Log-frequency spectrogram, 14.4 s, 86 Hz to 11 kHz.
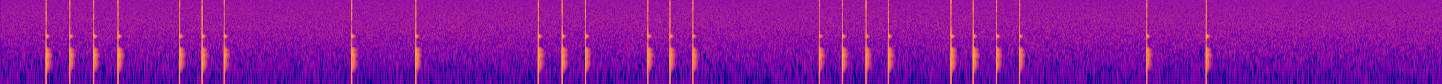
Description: Tap code, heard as knocks on wood, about 4 knocks a second. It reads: SANTA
